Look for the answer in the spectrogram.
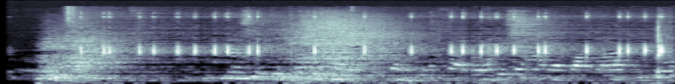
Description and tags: smartphone typing
The sound that comes when you're typing in a smartphone. The sound has been cleaned by compressing it, so this way is cleaner.
device, typing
